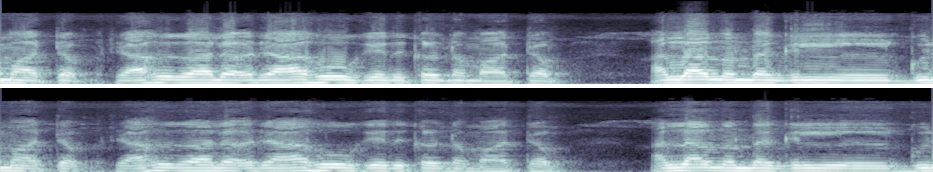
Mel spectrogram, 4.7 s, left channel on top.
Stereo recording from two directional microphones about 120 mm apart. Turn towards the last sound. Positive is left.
turn(degrees=20)  # may be behind; listen again after turning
